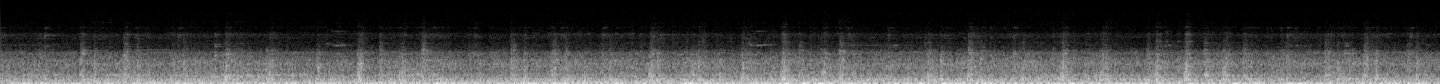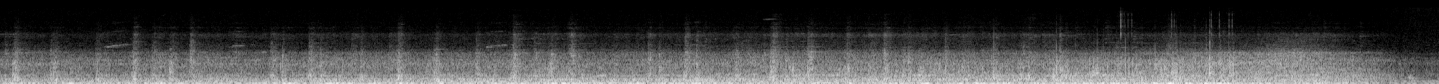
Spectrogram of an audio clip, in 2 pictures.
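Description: Freight train boxcars rolling past a grade crossing, heard from inside a car: a steady rumble with a clickety-clack of wheels over the rail joints. The sound drops away sharply near the end.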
